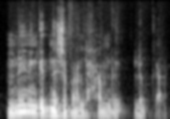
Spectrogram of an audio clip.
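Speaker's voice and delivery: منين نقد نجبر اللحم البقر said fast in one go; run-together phrase. Shown as a demonstration. Teacher modelling where to find beef, fast and connected. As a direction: rattle off the whole question without breaks.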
